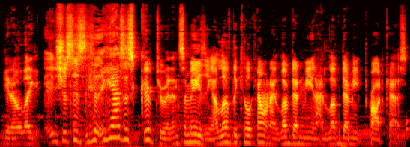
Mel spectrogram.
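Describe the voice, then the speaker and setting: A man giving a rambling, excitable life update to his viewers as a small YouTuber, full of fillers and quick laughs. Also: on the high side. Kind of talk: casual chat to camera.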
